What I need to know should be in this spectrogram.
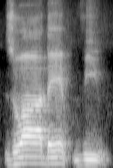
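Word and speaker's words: joie de vivre: तो ऐसे पढ़ेंगे, बट इसका एक्चुअल प्रोनाउंसिएशन कैसा है, ज्वा दे वीव, ज्वा दे वीव. ओके, ऐसे पढ़ना है इसको अगर आपको बहुत ही फ्रेंच साउंड करना है तो, है ना, because these are French words, है ना.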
